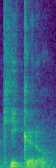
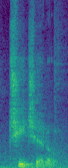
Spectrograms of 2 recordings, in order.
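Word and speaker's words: Cicero: please note again that I am using classical pronunciation for his name because in ecclesiastical pronunciation of Latin his name will be pronounced Chicho not Kiko just to make sure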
